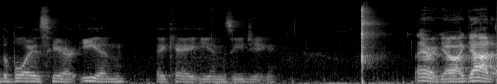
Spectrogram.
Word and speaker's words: Ianzg: Is it Ianzg, or is there an interesting way to pronounce that? Yeah, it's just Ianzg.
